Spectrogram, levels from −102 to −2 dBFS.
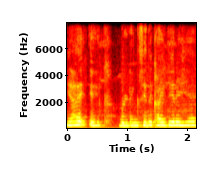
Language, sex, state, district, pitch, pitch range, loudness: Hindi, female, Chhattisgarh, Bilaspur, 250 Hz, 240-255 Hz, -15 LUFS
